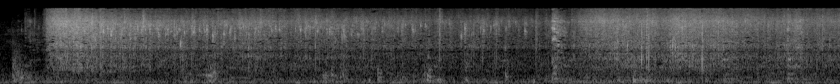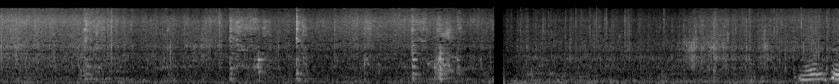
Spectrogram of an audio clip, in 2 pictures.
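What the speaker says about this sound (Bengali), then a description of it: "এখন কড়াই তেল দিয়ে দিই" Onions hit hot oil in a wok with a loud sudden sizzle that settles into a continuous bright crackling hiss, with scattered stirring scrapes and clinks over many seconds and no talking.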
